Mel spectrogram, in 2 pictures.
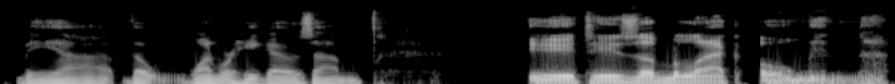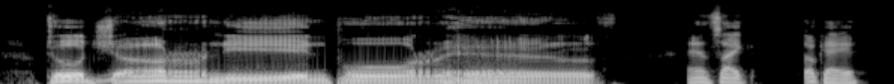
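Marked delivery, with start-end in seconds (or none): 3.5-10.1 loud, creaky, rough, swooping, drawn-out vampire voice. Speaker showing the voice everybody did last year, Nosferatu voice. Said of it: "everybody was doing the Nosferatu voice".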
